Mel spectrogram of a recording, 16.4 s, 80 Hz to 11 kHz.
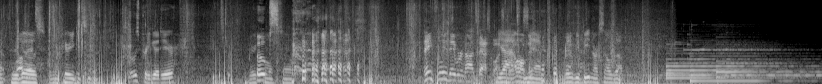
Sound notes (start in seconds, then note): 5.8 chuckling; 13.3 light music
